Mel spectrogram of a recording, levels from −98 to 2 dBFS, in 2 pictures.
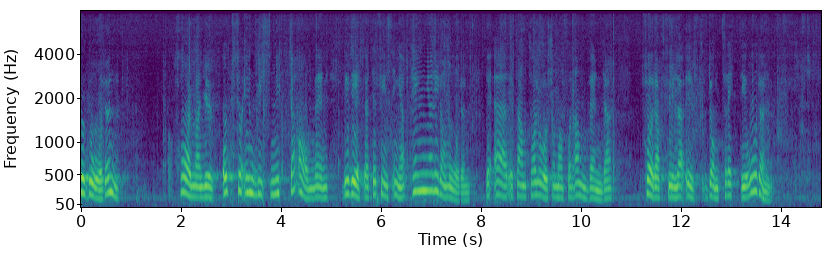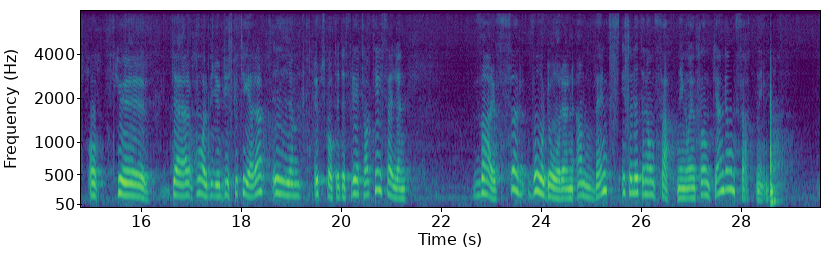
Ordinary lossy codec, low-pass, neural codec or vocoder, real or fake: none; none; codec, 16 kHz, 8 kbps, FreqCodec, smaller model; fake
